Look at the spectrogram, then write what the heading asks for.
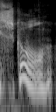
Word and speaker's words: Skool: Later this year, we are going to be launching a free school, which is spelled SKOOL.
